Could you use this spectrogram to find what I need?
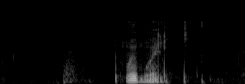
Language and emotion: Russian, positive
